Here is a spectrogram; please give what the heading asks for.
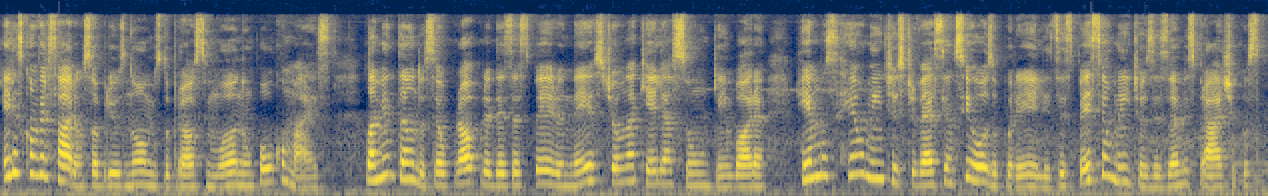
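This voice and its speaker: Mellow Brazilian woman narrating fiction. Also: mid-range voice, animated, moderate pace, few pauses. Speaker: podfic narrator. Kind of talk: scripted narration, fiction audiobook.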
